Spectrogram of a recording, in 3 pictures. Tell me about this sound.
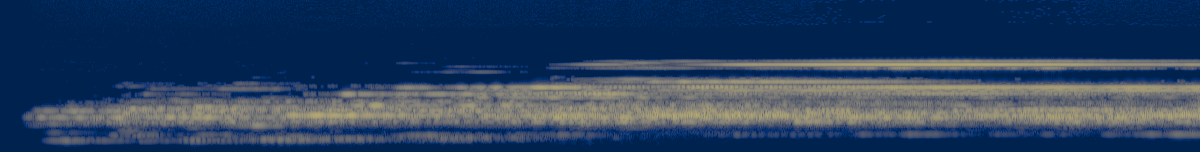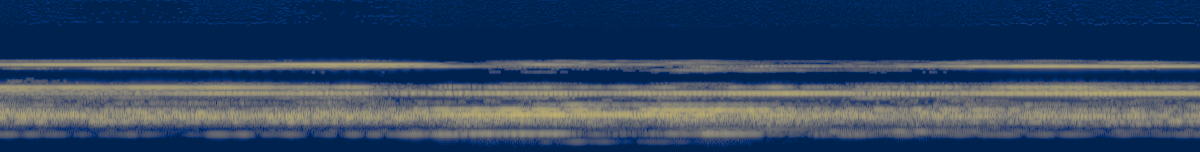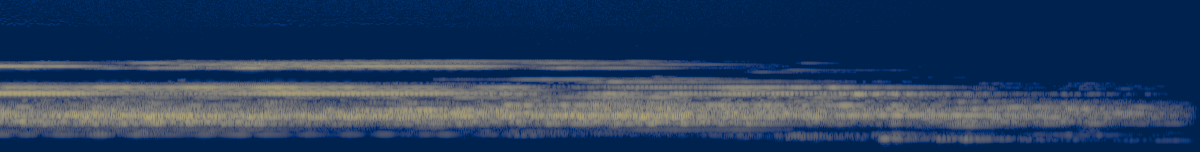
om-mani-padme hum
energy transfer ambient sound effect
